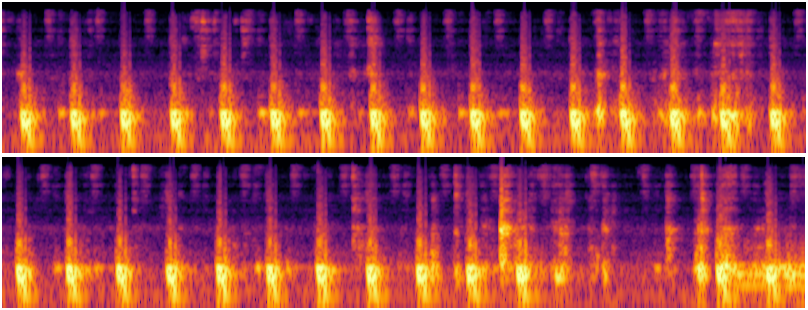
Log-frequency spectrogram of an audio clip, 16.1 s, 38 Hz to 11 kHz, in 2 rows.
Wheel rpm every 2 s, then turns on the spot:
0, 0, 0, 0, 0, 0, 0, 0.
none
